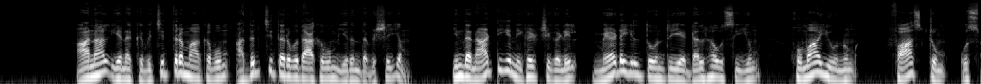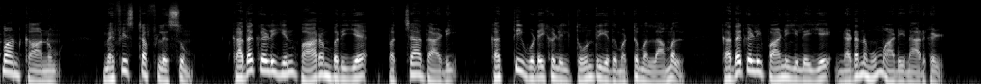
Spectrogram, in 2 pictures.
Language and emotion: Tamil, neutral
